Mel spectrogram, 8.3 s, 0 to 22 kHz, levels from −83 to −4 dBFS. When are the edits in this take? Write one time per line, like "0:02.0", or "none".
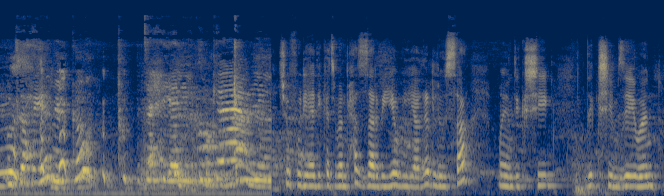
0:03.4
